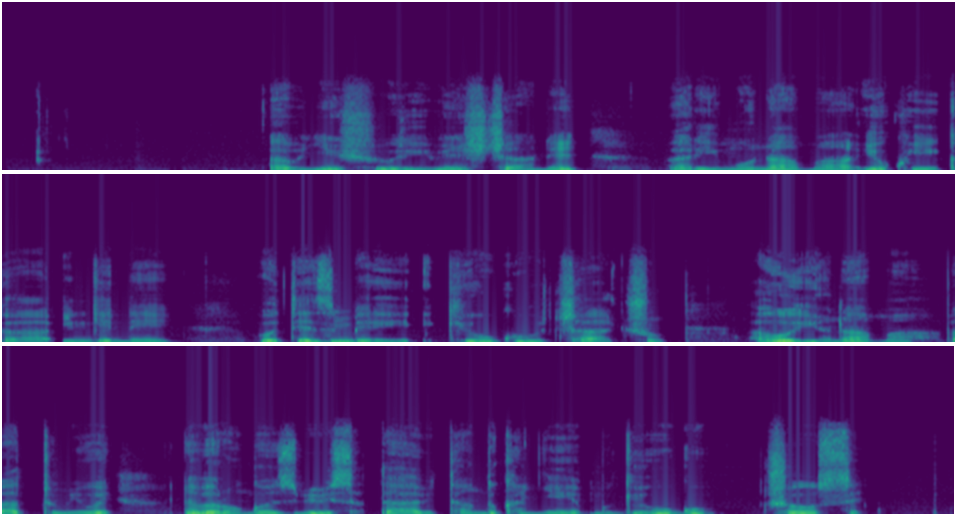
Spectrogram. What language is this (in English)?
Rundi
